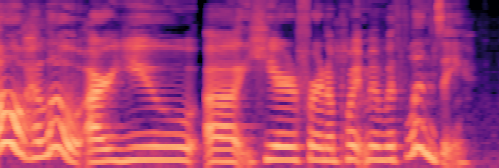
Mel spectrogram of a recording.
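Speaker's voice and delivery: bright, chipper, happy tone with swooping pitch. Voicing Brian greeting arrivals at the elevator: Brian's chipper happy voice. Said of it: "He's very, like, chipper, like, happy guy".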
